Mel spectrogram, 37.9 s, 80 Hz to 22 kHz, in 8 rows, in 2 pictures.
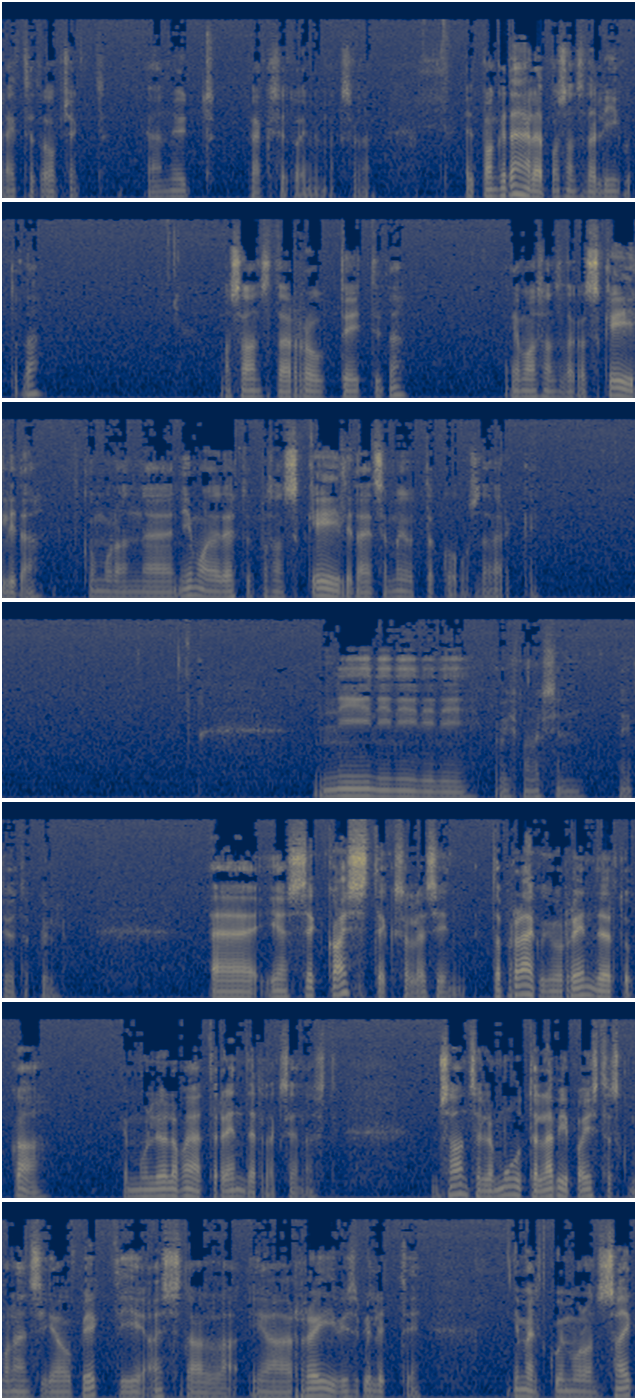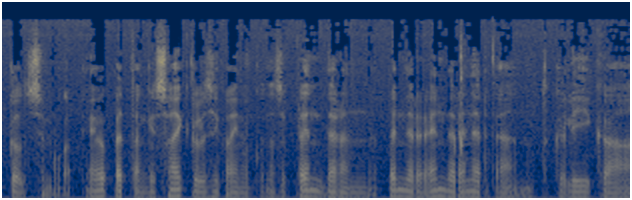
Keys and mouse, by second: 0.6 Tab, 1.5 g, 4.1 g, 4.4-6.1 middle drag, 7.2 r, 10.3 r, 11.8 s, 14.7 r, 15.7 ctrl+z, 15.8 ctrl+z, 18.0 g.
